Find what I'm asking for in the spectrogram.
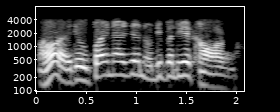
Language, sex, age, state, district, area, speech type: Assamese, male, 60+, Assam, Majuli, urban, conversation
